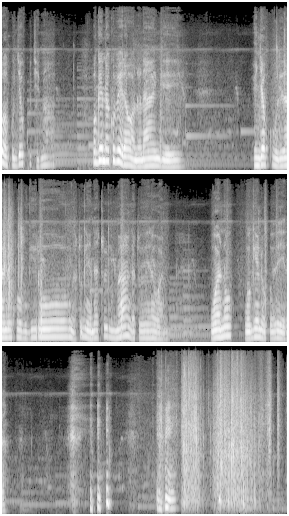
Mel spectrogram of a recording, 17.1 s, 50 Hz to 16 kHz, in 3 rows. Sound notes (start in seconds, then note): 12.7 chuckles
